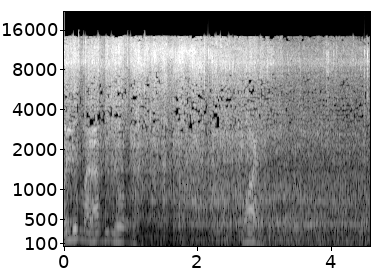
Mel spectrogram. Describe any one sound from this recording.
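A thick sauce slides into a hot pan and sizzles loudly.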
